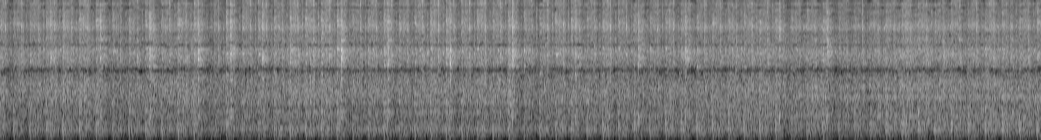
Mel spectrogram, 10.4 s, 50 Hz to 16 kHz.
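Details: 1945 John Deere H tractor with a bad starter, first start after 20+ years sitting, carburetor and magneto cleaned: loud steady run, even beat about three per second holding rhythm; normal running.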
